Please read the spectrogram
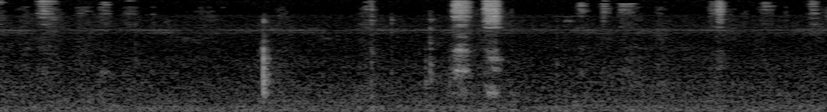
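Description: Very faint scratching of a fountain pen's medium nib on paper as a word is written, with a few light strokes standing out about a second in and again just after two seconds; otherwise near silence.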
